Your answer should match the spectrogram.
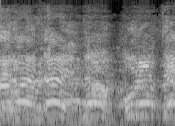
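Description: A crowd of spectators shouting and yelling over one another, reacting to a freestyle rap battle punchline.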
